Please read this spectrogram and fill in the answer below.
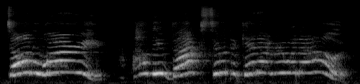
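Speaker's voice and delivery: loud high reassuring yell. A narrator's reading. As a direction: call down to friends far below. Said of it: "I yelled down to Thea".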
